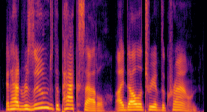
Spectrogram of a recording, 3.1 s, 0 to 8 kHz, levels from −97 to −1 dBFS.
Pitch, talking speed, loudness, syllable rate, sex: 210 Hz, 195 wpm, -18 LUFS, 5.8 syllables/s, female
